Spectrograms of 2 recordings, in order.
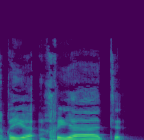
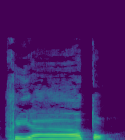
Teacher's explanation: Make sure the to has a qalqala here · Shown in: second take · Don't say khiyat.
